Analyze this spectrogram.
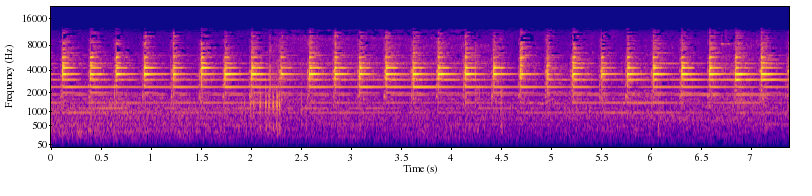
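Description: Railroad grade-crossing bell ringing rapidly, about four strikes a second, as the crossing gates come down; it stops at the end.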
